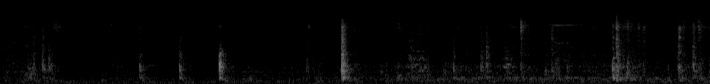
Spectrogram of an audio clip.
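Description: Scattered small clicks and knocks of someone moving about a room and handling things, with one sharper click about three and a half seconds in.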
